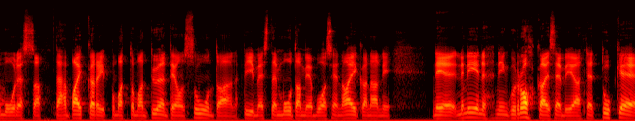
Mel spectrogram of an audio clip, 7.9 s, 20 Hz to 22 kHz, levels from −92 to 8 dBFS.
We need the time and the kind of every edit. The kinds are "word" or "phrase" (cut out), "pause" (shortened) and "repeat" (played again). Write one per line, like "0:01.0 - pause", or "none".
0:05.8 - word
